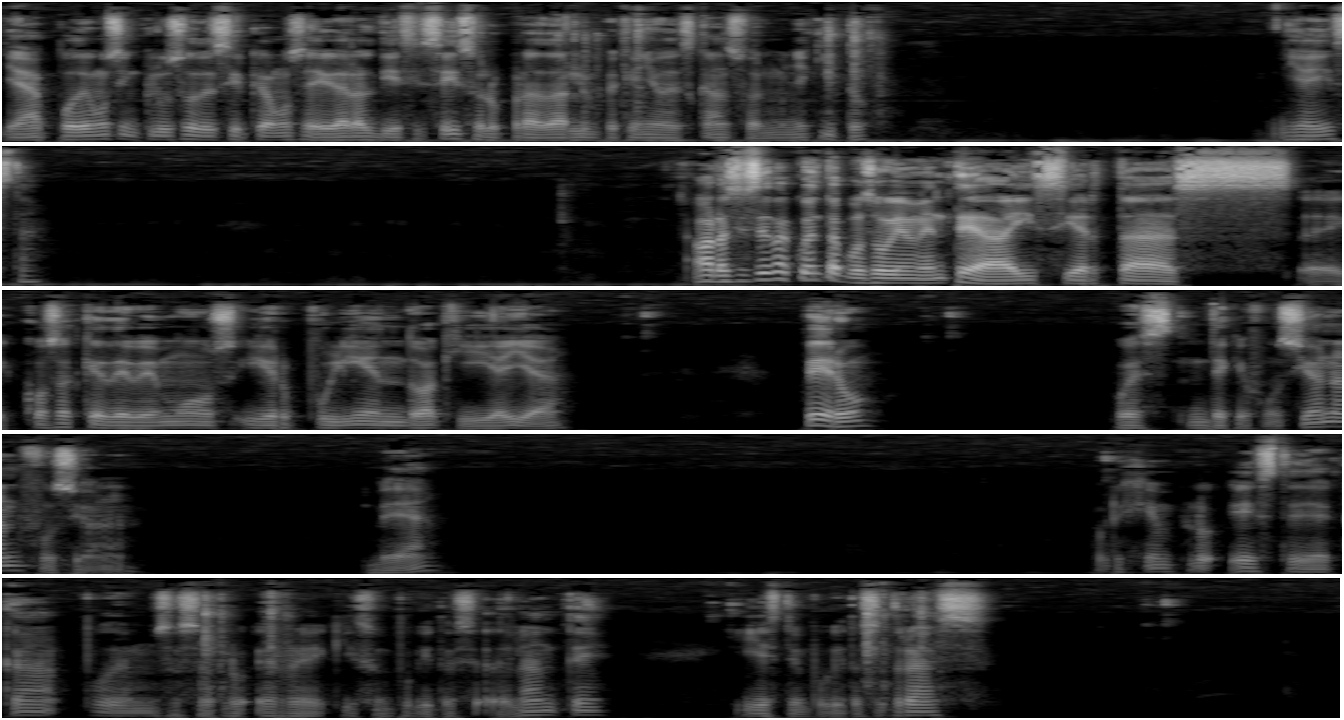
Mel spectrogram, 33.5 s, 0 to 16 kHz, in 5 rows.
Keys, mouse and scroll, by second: 2.6 click, 4.0 KP_1, 4.1 KP_6, 4.3 KP_Enter, 5.5 alt+a, 11.5 Escape, 13.8-16.1 middle drag, 16.1-17.7 scroll up 3, 17.7 click, 19.2 click, 20.4 click, 21.1-27.1 drag, 28.0 right click, 29.0 r, 29.4 x, 30.9 click, 31.5 right click, 32.3 r, 32.6 x.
